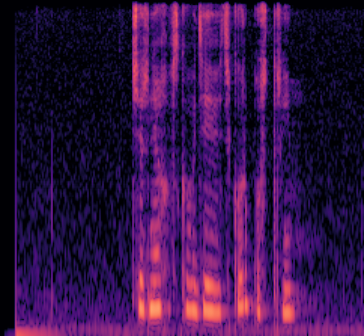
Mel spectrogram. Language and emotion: Russian, sad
